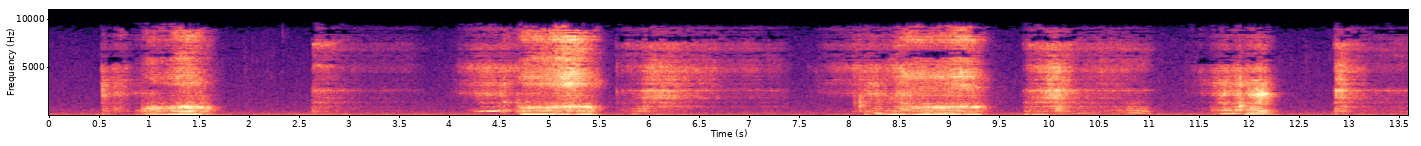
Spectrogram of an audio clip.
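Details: Snoring during sleep: repeated rough, rattling snores with breathy exhalations, about 16 breaths a minute, irregular in strength.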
